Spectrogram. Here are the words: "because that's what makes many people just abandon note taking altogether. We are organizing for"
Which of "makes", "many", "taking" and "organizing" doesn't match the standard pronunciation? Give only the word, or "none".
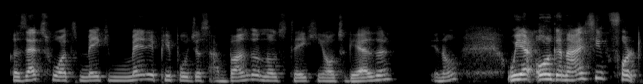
makes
